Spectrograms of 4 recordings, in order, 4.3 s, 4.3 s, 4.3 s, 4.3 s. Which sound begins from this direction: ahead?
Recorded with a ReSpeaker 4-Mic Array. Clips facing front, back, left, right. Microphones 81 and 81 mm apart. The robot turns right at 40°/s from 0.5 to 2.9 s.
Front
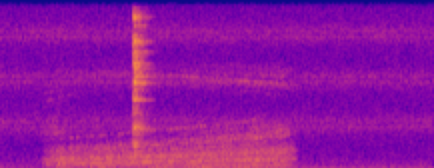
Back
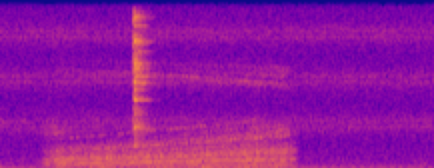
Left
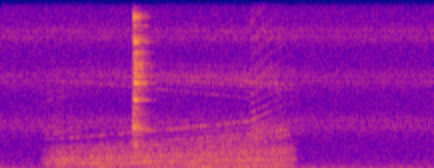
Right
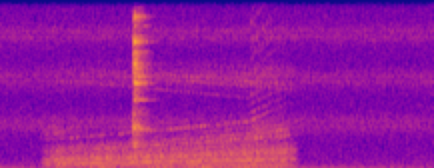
Cutlery clinking, at 1.3 s.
